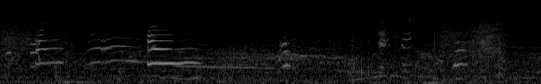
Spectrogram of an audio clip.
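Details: Outdoors with kittens and cats that were nearly raided by a pregnant dog, a run of clear, bending meows in the first two seconds, then fainter single mews over background hiss.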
